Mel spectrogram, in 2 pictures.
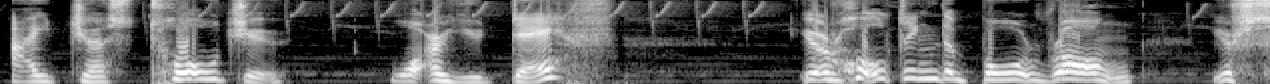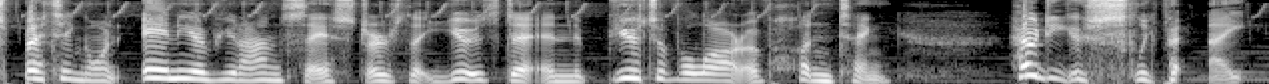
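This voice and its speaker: A woman's voice: a little high, animated, a little slow, dry recording. Woman doing a cranky old lady hunting mentor, blunt and nagging, audio drama, music underneath. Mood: scolding. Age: older. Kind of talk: audio roleplay drama acting.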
